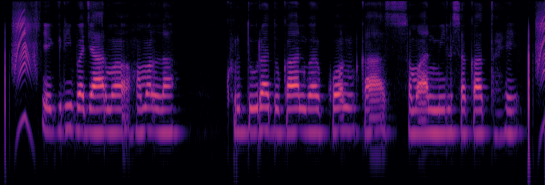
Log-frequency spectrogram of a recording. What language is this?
Chhattisgarhi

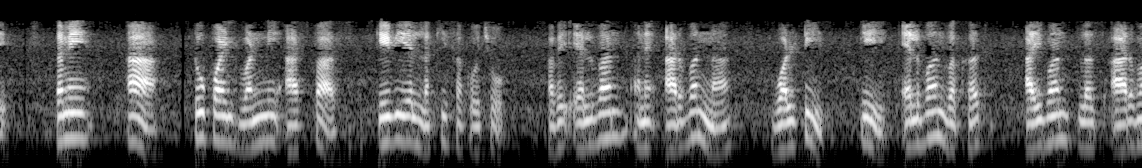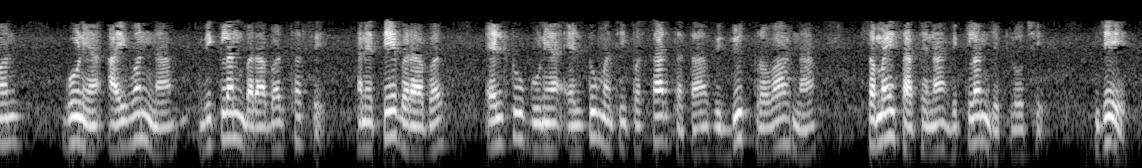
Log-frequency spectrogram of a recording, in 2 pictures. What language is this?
Gujarati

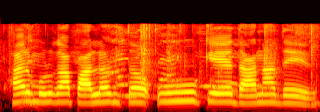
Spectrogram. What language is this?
Magahi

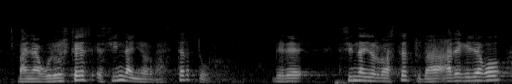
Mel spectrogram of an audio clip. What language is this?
Basque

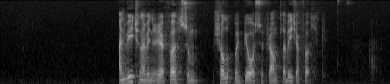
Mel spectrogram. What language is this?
Faroese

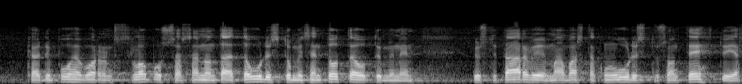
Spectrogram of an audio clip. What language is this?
Finnish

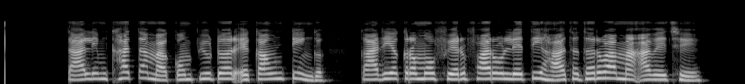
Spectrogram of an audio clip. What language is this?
Gujarati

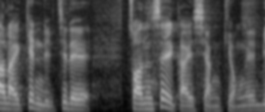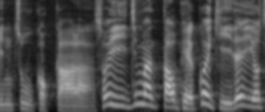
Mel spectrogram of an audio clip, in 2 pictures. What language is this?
Chinese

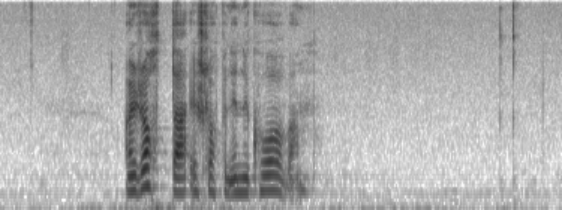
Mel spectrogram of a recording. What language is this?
Faroese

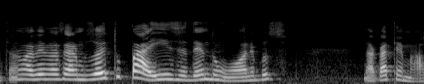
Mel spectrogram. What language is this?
Portuguese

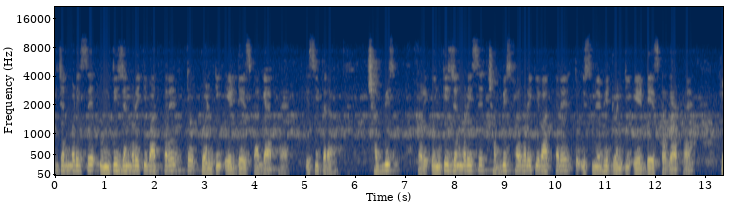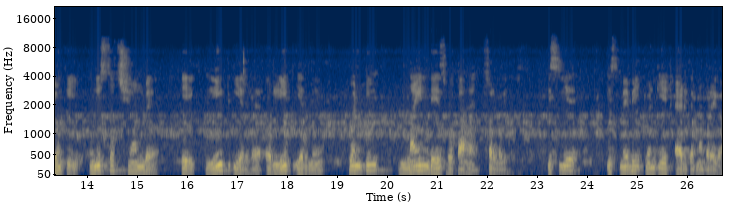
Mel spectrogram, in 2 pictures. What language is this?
Hindi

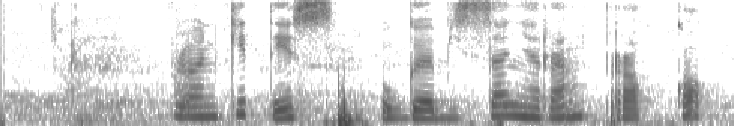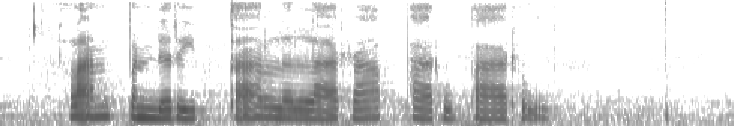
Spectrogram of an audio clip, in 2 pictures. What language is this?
Javanese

